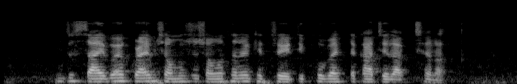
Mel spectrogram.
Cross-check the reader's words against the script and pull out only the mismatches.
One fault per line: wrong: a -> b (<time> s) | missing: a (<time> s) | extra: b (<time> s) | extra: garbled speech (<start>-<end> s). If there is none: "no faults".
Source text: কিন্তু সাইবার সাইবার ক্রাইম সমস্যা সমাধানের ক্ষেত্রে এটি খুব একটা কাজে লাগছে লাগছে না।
missing: সাইবার (1.2 s)
missing: লাগছে (4.3 s)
